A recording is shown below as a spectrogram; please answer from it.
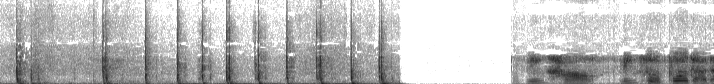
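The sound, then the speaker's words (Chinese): Telephone number being dialed by key presses, a quick string of many sharp clicking taps, then a short silence before a voice speaks. “我打电话给肖黛丽。”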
